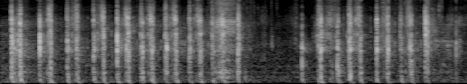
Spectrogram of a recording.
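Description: A deck of oracle cards is cut and handled in quick bursts, a rapid run of crisp papery flicks and taps with a short pause midway before another brisk series, close and clear with no talk.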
